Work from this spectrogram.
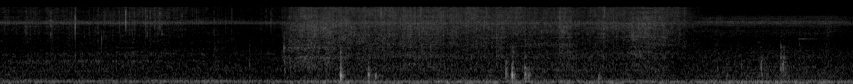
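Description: Crumbled meat sizzles and browns in a preheated cast iron Dutch oven, with a soft steady frying hiss that swells louder midway, broken by occasional clicks from stirring.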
